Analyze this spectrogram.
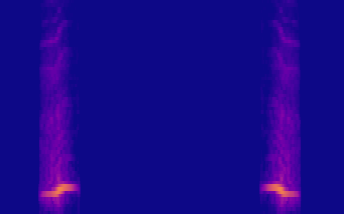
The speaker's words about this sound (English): That was a cell phone.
